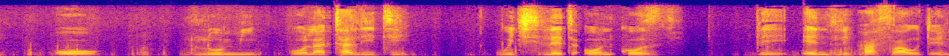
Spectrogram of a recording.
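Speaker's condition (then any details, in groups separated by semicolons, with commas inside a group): No condition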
